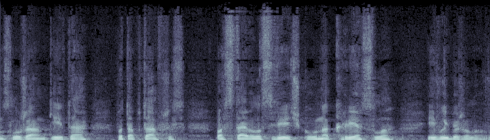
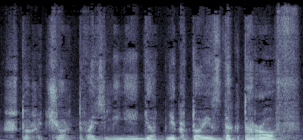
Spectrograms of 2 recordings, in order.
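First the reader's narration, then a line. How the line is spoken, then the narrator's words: Hissed in bewilderment. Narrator (Russian): прошипев на лестнице недоуменно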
